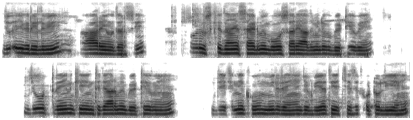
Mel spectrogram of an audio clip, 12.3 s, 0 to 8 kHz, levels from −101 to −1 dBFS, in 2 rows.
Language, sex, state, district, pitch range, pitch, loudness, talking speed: Hindi, male, Chhattisgarh, Raigarh, 150-175 Hz, 160 Hz, -17 LUFS, 185 wpm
